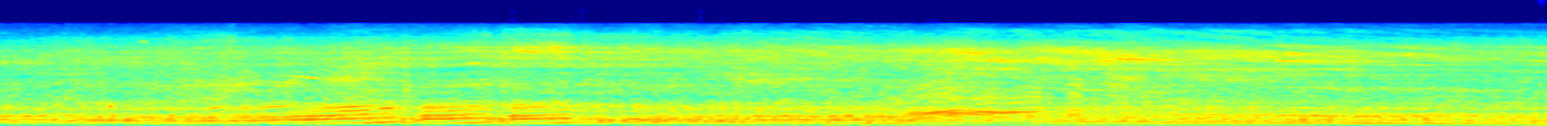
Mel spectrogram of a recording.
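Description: Sport motorcycle engine accelerating away through several quick upshifts, its pitch climbing and dropping back with each gear. About six seconds in it revs up and back down once, then runs at a steady pitch.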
